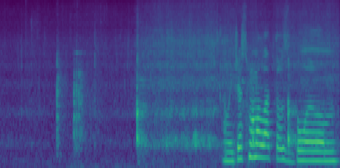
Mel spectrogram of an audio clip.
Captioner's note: sizzling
